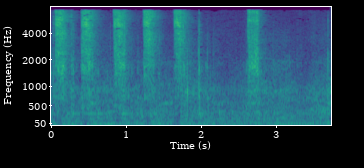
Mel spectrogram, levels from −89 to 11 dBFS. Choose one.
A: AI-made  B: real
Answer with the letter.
B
